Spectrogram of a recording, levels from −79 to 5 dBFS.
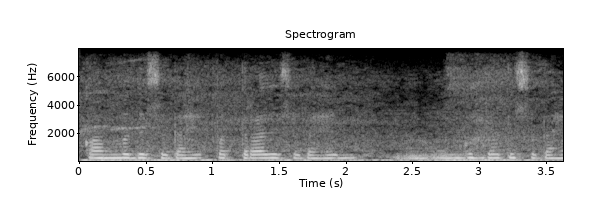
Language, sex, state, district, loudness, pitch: Marathi, female, Maharashtra, Solapur, -14 LUFS, 235 Hz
